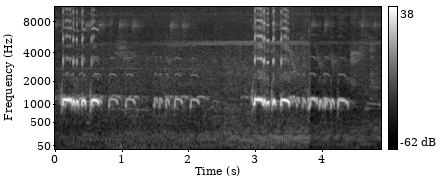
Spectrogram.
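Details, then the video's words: Strong-voiced local zebra dove, used in Indonesia to lure other zebra doves and spur them to sing. Two loud clusters of bubbling coos are each followed by softer, quickly repeated hooked notes. "Perkutut lokal gacor suara besar cocok untuk pancingan semua jenis burung perkutut"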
